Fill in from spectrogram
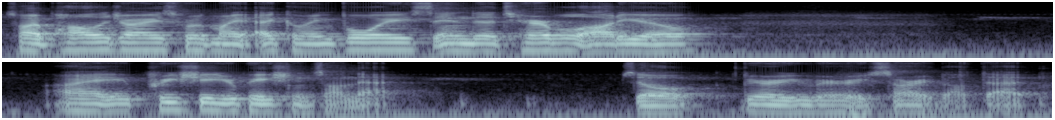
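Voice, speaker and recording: A man's voice: medium pitch, flat delivery, normal speed, creaky, long pauses. A young man, a student, giving an earnest, apologetic class speech that he reads from a script, recorded inside a house with the walls torn out. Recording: echoey bare room.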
